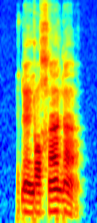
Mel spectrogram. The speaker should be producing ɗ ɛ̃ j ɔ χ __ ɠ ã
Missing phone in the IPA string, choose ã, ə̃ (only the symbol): ã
